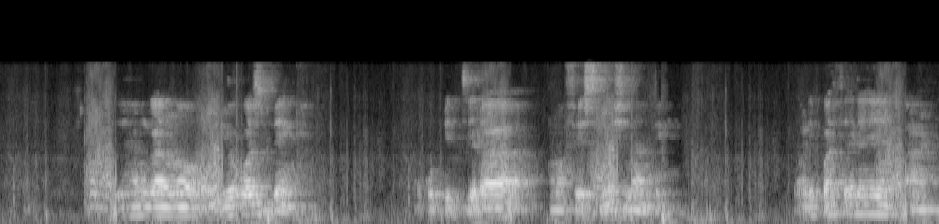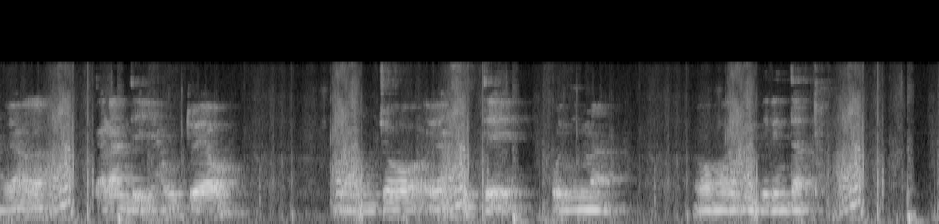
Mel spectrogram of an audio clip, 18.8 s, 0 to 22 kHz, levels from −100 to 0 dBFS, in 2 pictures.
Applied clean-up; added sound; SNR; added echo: none; Zipper (clothing); 9 dB; reverberation time 0.5 s.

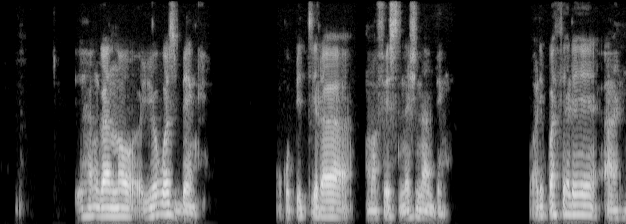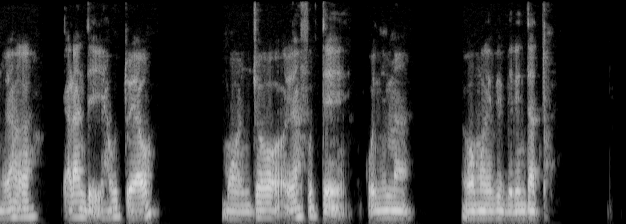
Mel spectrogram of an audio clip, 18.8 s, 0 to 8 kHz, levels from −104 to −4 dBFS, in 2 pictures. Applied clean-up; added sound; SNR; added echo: none; none; none; none.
